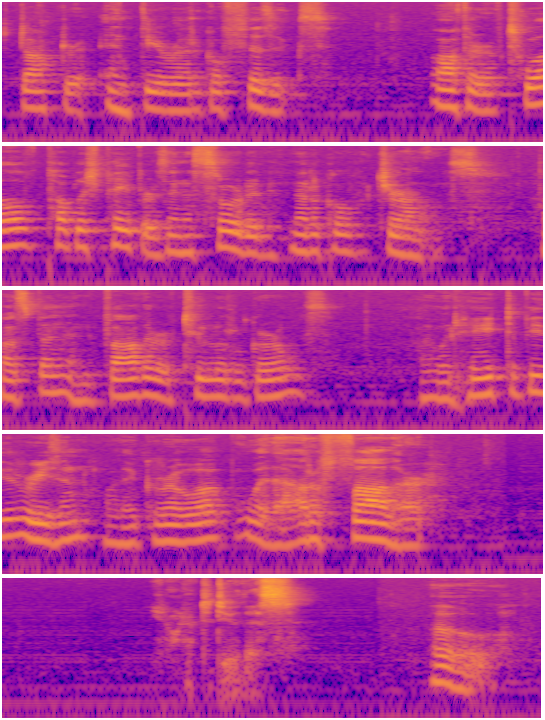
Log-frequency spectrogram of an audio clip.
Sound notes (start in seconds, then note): none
